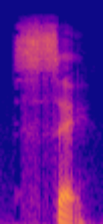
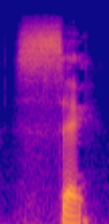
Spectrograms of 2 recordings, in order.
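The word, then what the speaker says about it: ces: And for the plural, c'est. Really open this c'est, okay?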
